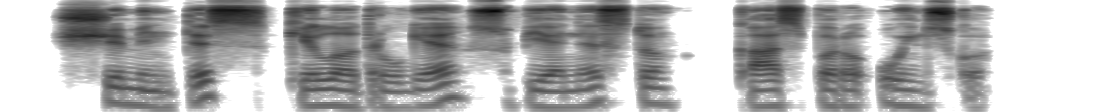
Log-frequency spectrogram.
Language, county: Lithuanian, Vilnius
